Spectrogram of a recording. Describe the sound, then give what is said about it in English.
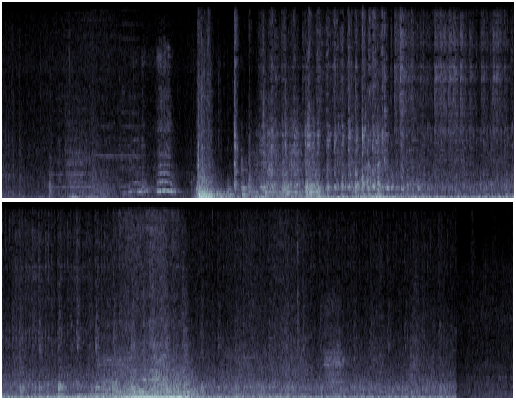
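Engine of an old limousine climbing a dusty dirt track: a sharp thump, then a steady mid-pitched engine drone that grows louder, holds for several seconds and cuts off abruptly. “The old limousine climbs a dusty dirt track away from the convent.”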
